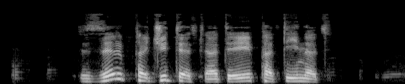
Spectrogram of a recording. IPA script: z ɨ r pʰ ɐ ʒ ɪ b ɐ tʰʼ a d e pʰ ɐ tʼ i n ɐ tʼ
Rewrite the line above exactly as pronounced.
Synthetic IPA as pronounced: z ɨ r pʰ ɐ d͡ʒ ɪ d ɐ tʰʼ a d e pʰ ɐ tʼ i n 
